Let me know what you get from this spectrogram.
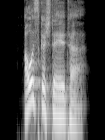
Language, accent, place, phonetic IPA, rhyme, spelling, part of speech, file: German, Germany, Berlin, [ˈaʊ̯sɡəˌʃtɛltɐ], -aʊ̯sɡəʃtɛltɐ, ausgestellter, adjective, De-ausgestellter.ogg
- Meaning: inflection of ausgestellt: 1. strong/mixed nominative masculine singular 2. strong genitive/dative feminine singular 3. strong genitive plural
